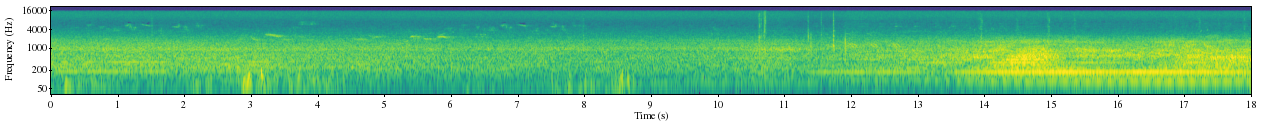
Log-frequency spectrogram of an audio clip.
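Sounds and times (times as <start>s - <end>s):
small birds chirping: 0.2s - 8.1s, 11.4s - 18.0s
outdoor background rumble: 6.2s - 18.0s.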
